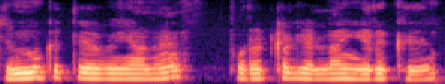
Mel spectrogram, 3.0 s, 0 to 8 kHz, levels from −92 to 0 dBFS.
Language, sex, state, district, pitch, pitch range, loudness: Tamil, male, Tamil Nadu, Nilgiris, 140 Hz, 135-150 Hz, -13 LUFS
